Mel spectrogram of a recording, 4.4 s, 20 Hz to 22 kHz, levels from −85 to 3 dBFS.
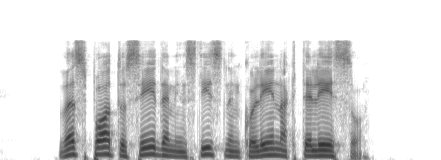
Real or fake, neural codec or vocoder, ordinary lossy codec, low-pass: fake; codec, 16 kHz, 4.8 kbps, FACodec; none; none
